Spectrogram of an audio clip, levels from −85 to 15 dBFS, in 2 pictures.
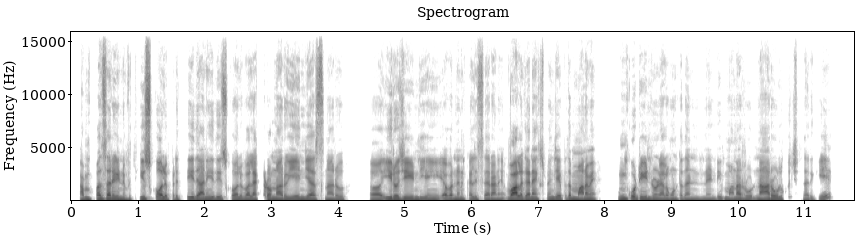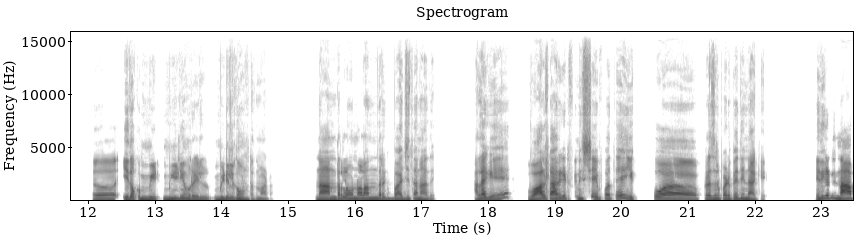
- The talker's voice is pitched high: No, medium, 160 Hz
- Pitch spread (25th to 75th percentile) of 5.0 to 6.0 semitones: Yes, wide, 5.5 semitones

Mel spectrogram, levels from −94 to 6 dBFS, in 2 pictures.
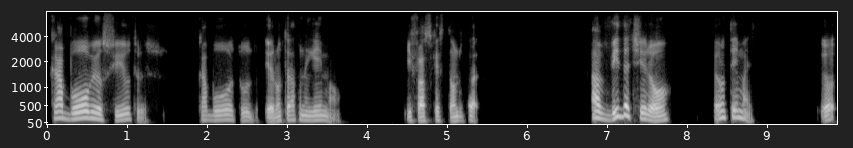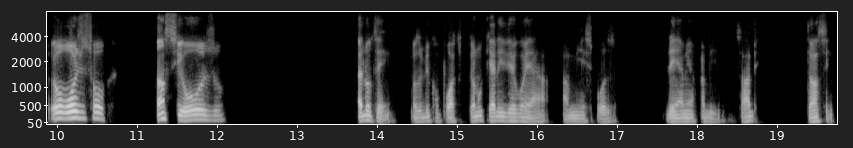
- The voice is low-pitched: Yes, low, 115 Hz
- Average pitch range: No, wide, 6.6 semitones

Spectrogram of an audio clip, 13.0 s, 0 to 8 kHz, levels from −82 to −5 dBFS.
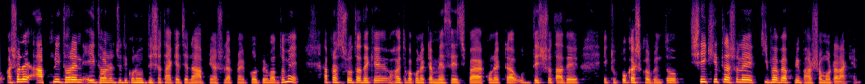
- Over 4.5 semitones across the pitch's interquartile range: No, average, 3.8 semitones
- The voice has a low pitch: No, medium, 175 Hz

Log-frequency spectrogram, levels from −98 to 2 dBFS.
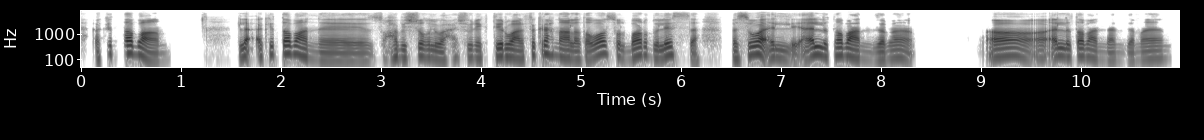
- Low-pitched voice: Yes, low, 125 Hz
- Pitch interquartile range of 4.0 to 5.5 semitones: Yes, average, 5.1 semitones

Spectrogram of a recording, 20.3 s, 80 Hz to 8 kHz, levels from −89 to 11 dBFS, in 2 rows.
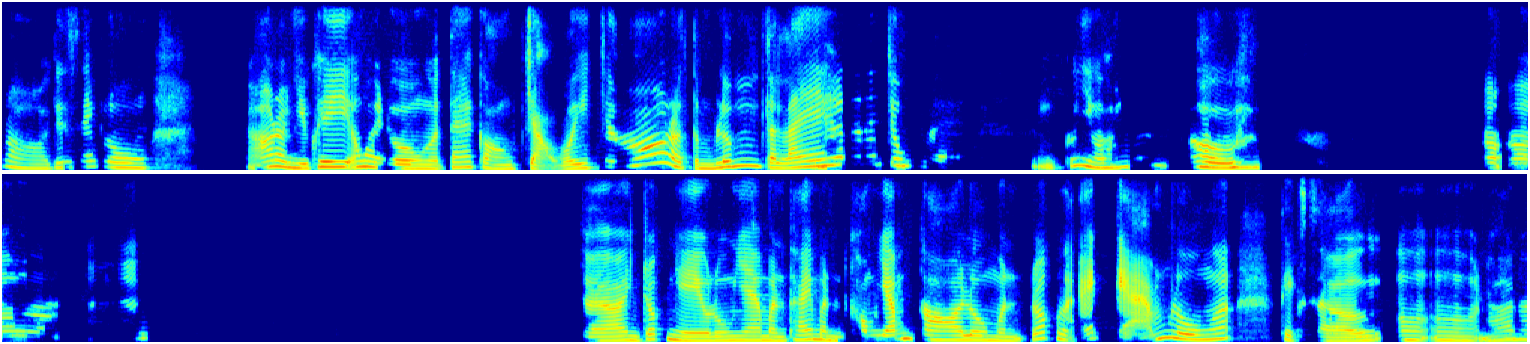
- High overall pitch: Yes, high, 220 Hz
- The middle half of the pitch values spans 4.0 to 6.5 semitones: Yes, average, 4.7 semitones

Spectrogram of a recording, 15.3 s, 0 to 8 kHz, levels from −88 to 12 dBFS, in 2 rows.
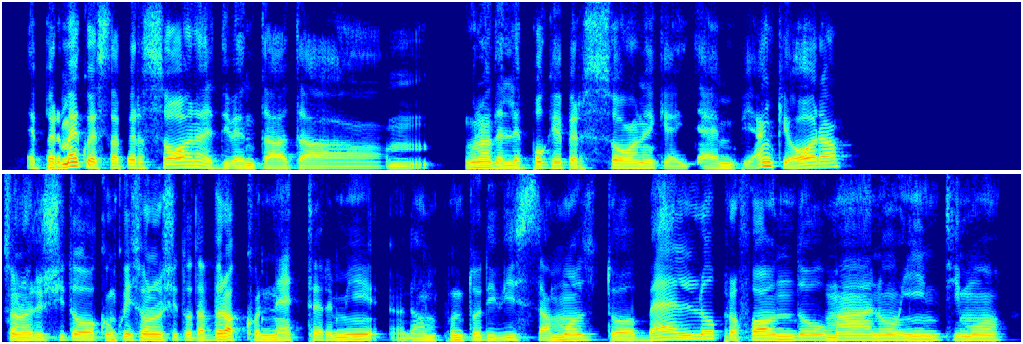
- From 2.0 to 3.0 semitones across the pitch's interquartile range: Yes, narrow, 2.4 semitones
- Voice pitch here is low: Yes, low, 120 Hz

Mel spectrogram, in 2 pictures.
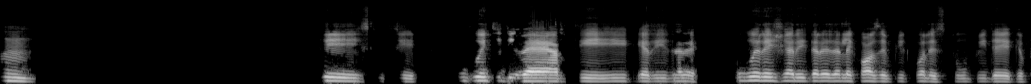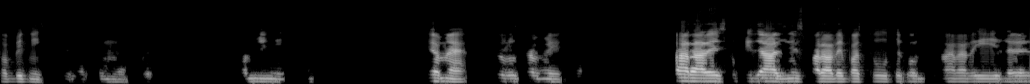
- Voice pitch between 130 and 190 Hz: Yes, medium, 140 Hz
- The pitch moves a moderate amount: No, narrow, 2.1 semitones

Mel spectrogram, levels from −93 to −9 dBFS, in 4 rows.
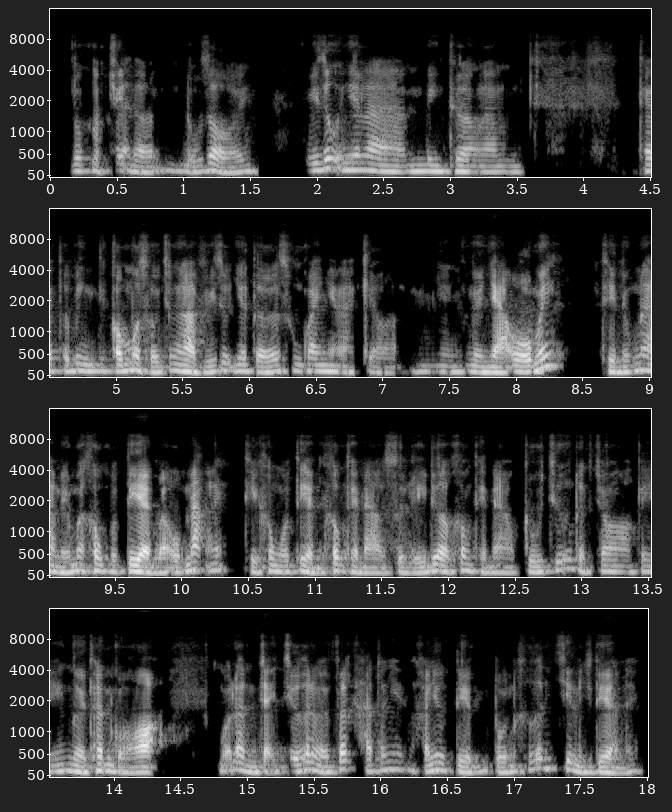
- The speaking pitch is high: No, low, 130 Hz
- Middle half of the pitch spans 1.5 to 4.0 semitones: Yes, average, 3.5 semitones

